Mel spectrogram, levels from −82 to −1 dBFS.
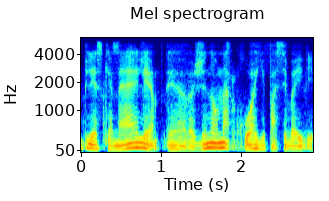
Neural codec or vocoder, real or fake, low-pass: codec, 16 kHz in and 24 kHz out, 1 kbps, XY-Tokenizer; fake; 5.4 kHz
